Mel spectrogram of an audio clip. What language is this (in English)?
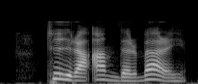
Swedish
